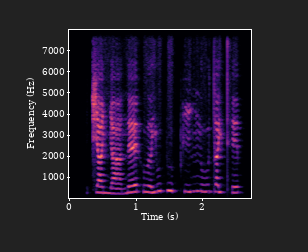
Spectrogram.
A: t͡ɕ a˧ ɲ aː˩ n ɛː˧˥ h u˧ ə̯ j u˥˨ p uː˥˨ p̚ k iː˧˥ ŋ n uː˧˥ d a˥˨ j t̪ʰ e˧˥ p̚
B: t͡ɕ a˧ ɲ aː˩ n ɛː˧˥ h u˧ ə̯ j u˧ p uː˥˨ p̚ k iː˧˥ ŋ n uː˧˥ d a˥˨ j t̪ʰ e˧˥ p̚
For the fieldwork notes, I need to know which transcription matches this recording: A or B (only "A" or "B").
A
